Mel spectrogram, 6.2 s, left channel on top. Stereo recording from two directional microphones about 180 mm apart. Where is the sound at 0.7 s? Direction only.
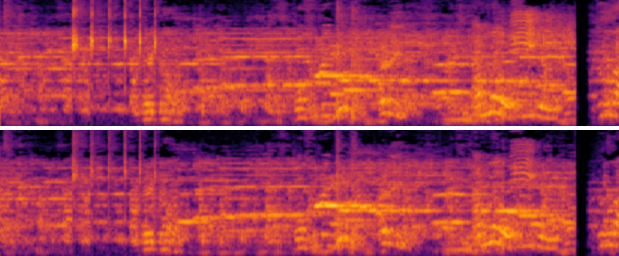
5° right (ahead or behind).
